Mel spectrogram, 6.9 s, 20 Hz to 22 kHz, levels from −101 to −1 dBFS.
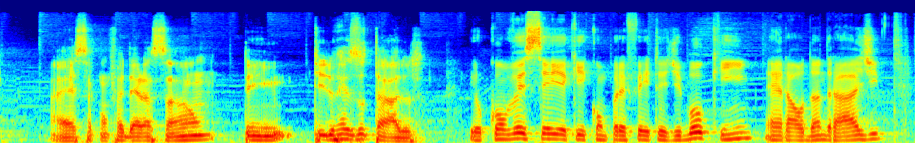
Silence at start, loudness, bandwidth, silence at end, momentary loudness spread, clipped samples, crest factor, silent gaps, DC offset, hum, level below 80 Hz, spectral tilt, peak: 0 s; -16 LUFS; 15.5 kHz; 0.05 s; 5 LU; under 0.1%; 12 dB; none; under 0.1%; none; -38 dBFS; -5 dB/octave; -4 dBFS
